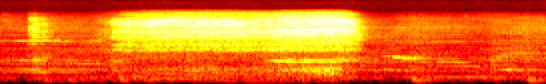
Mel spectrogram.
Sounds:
Sniff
